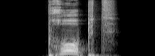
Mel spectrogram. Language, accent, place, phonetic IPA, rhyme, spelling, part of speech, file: German, Germany, Berlin, [pʁoːpt], -oːpt, probt, verb, De-probt.ogg
- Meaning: inflection of proben: 1. third-person singular present 2. second-person plural present 3. plural imperative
